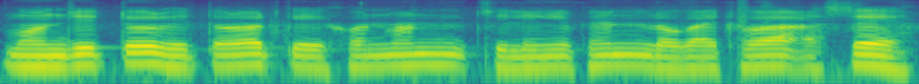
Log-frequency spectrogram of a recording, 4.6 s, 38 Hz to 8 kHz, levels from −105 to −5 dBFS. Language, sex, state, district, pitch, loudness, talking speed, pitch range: Assamese, male, Assam, Sonitpur, 120 Hz, -17 LUFS, 105 wpm, 115-125 Hz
